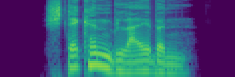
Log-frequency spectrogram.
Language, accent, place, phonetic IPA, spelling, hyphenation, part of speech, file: German, Germany, Berlin, [ˈʃtɛkn̩ˌblaɪ̯bn̩], steckenbleiben, ste‧cken‧blei‧ben, verb, De-steckenbleiben.ogg
- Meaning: to become stuck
